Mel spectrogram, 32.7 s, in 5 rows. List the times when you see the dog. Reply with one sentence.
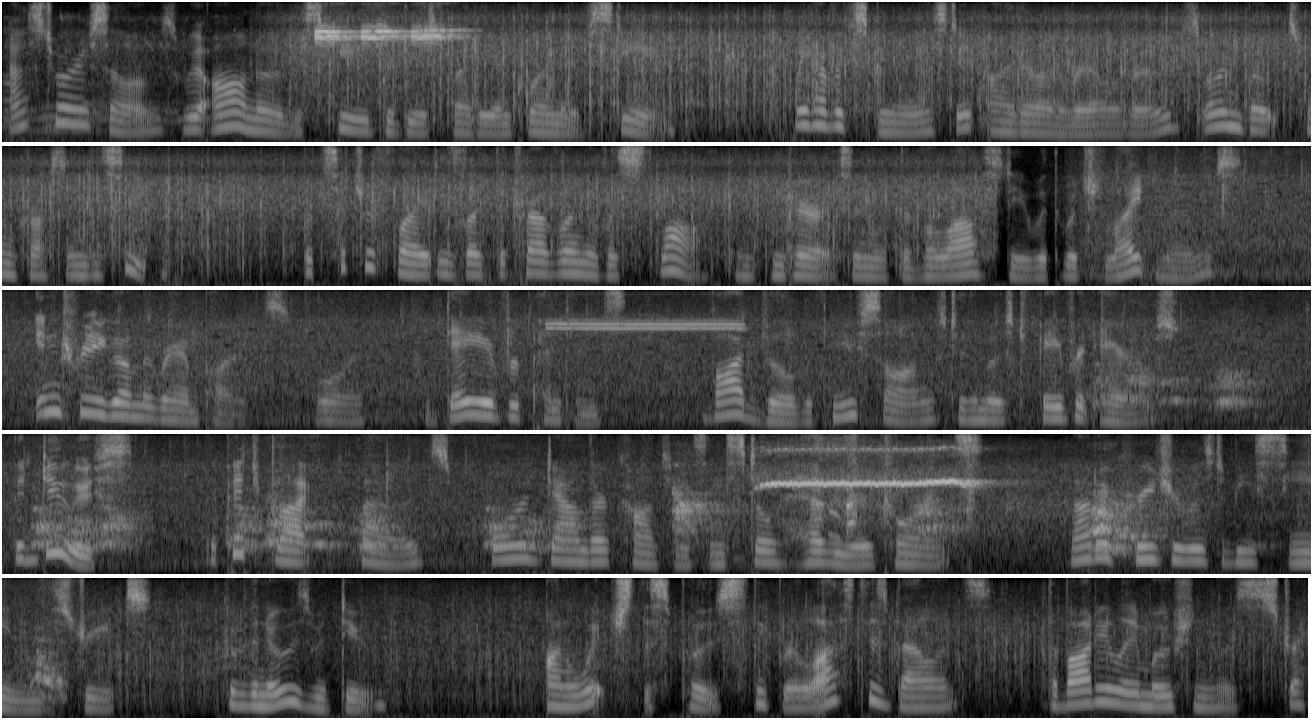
You can hear the dog from 18.5 to 26.6 s.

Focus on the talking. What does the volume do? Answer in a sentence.
The loudness of the talking stays about the same.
